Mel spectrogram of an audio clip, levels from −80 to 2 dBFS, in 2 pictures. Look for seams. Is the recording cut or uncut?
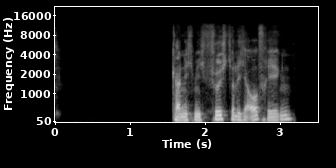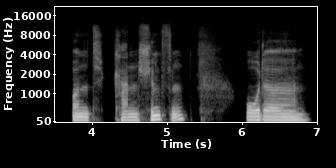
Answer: uncut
